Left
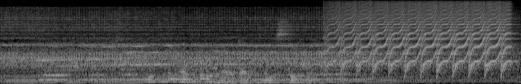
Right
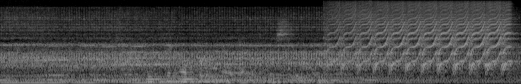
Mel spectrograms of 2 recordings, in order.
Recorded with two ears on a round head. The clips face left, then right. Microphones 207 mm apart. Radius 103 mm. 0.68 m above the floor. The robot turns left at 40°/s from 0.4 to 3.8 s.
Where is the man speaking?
160° right, 2.5 m; by 3.1 s 135° left, 2.5 m.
